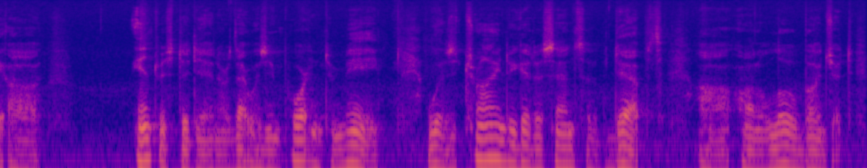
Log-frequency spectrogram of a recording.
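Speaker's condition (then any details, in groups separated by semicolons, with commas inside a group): No condition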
